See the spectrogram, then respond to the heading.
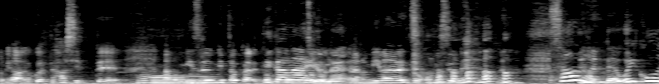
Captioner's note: laughs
